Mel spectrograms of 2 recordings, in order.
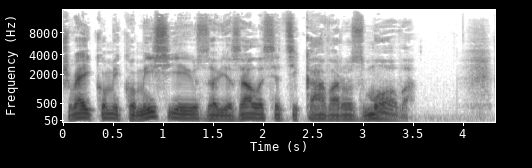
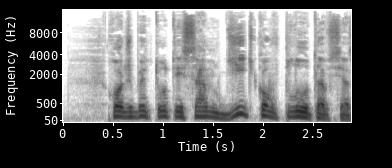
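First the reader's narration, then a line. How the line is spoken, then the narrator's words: Shrieking commission chairman. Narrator (Ukrainian): заверещав на Швейка голова комісії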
